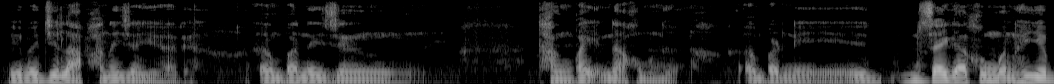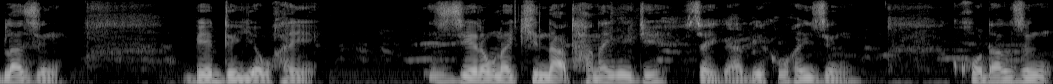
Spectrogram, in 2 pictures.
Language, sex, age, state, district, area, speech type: Bodo, male, 45-60, Assam, Chirang, rural, spontaneous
